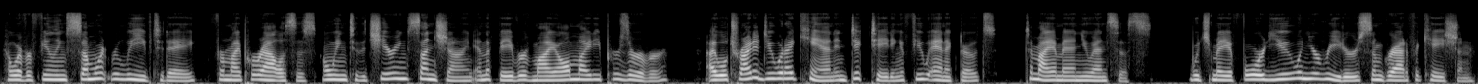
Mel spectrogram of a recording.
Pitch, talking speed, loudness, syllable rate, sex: 205 Hz, 185 wpm, -16 LUFS, 5.8 syllables/s, female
